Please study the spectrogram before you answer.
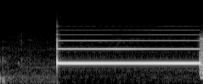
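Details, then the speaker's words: Midland Ready Rescue radio dated May 1982, after replacing a failed LM324 op-amp with a new LM348: with the signal fed straight into the mic input, a clean, steady roughly 1 kHz beep holds, so the radio now transmits audio properly. "there we go so we're just feeding the signal in straight to um mic input so it was the uh lm324"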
